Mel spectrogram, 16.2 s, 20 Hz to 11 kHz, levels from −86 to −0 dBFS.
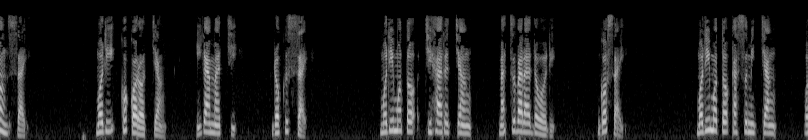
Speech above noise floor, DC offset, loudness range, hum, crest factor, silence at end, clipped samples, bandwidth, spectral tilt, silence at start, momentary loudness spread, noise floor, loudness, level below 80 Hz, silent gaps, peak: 47 dB; under 0.1%; 5 LU; none; 22 dB; 0 s; under 0.1%; 8 kHz; -4.5 dB/octave; 0 s; 12 LU; -73 dBFS; -26 LUFS; -66 dBFS; none; -6 dBFS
